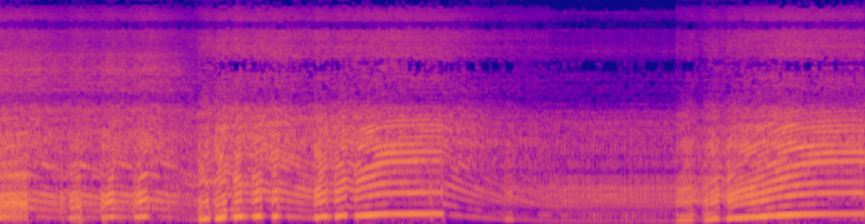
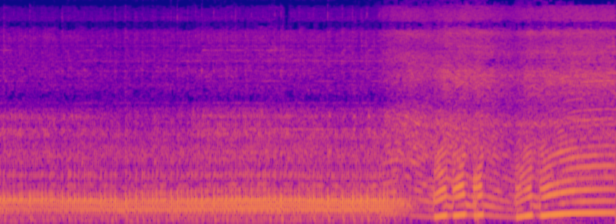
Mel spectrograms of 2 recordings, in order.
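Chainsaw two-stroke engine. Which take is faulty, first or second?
second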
